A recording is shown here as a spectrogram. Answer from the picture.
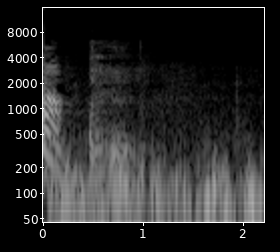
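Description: A man's chanted phrase ends in a falling slide of the voice, followed about half a second in by a short throat-clearing sound. After that only a low, uneven wind rumble on the microphone remains.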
